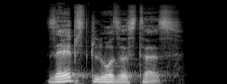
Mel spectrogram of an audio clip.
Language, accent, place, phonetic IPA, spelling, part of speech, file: German, Germany, Berlin, [ˈzɛlpstˌloːzəstəs], selbstlosestes, adjective, De-selbstlosestes.ogg
- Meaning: strong/mixed nominative/accusative neuter singular superlative degree of selbstlos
